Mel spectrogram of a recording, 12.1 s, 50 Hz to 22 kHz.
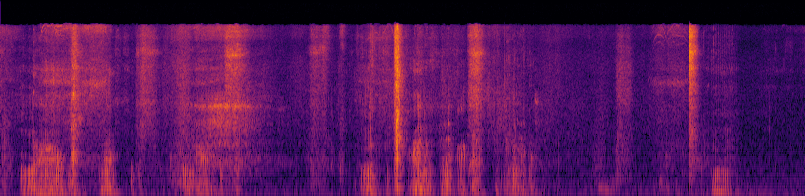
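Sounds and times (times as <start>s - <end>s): dog grunting and snuffling: 0.0s - 8.3s.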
